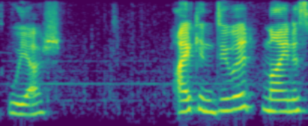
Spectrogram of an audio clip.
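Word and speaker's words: gulyás: You pronounce it guash in Hungarian. So it's not goulash the way uh in English it is like you are absolutely correct about that ritual but in Hungarian it's gash.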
